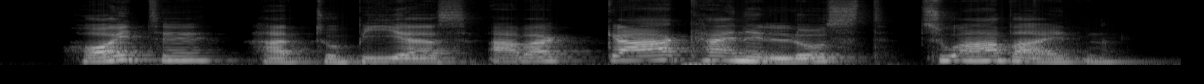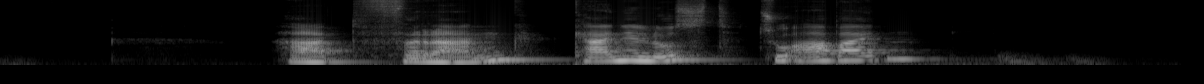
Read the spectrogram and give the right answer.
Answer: Nein, nicht Frank hat keine Lust, sondern Tobias.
